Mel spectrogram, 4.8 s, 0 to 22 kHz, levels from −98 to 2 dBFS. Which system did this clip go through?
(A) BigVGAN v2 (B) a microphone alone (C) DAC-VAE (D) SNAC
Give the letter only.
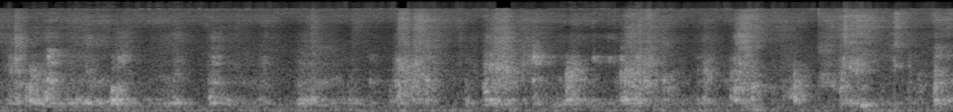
C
